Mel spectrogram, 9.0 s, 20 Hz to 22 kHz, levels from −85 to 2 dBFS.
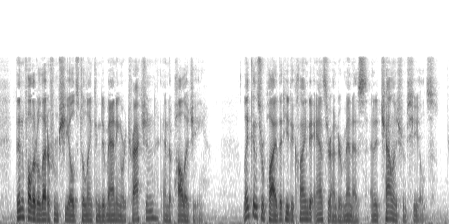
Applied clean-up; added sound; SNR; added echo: none; none; none; none.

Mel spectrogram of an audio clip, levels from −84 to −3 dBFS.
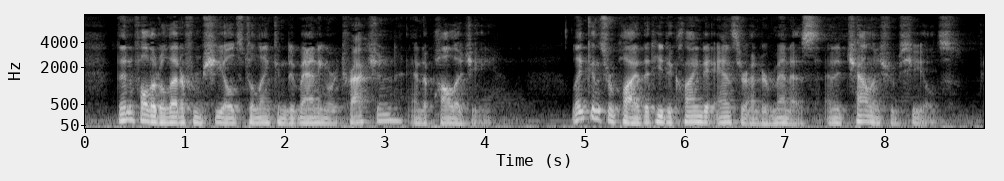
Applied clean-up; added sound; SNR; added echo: none; none; none; reverberation time 1.6 s.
